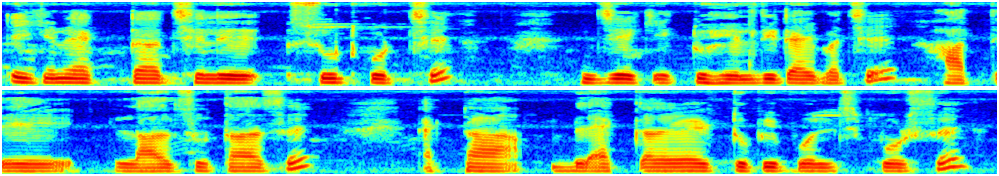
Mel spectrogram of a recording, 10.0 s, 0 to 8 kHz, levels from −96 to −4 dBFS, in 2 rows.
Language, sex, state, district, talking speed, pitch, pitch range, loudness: Bengali, male, West Bengal, Alipurduar, 125 wpm, 130 Hz, 125-135 Hz, -17 LUFS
